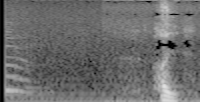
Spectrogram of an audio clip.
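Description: A man says one short word, "hai", near the end, over a faint low hum; the sound cuts in at the start with a brief tone that fades within a moment.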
